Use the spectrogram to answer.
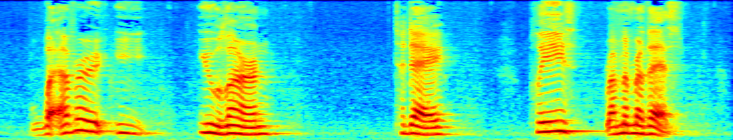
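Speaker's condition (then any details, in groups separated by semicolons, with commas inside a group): Down syndrome; processes information more slowly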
